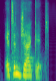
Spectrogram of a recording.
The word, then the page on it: Eton jacket: Indian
